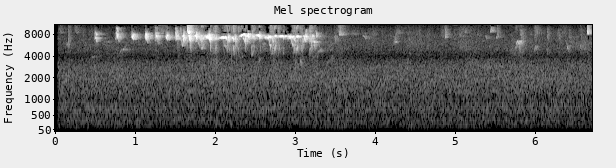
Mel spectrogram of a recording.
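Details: Several eager Masked Flowerpiercers (Diglossa cyanea) perched near cabins in Rio Blanco Reserve, Central Andes, in September; song is a very high, rapid jumble of twittering notes about three seconds, swelling then fading, then faint scattered chips over quiet hiss.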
